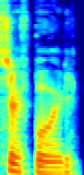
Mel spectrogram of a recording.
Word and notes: surfboard: American English

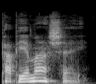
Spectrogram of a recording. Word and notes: papier-mache: British English

